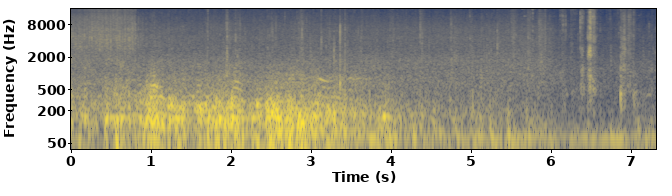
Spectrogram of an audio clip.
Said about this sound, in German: Komm. Kurz den Regen abwarten.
